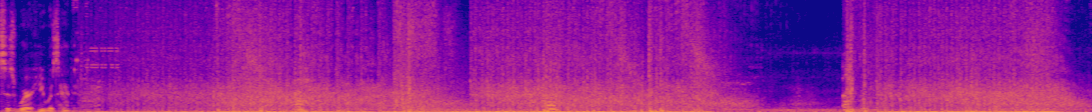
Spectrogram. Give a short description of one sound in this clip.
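Gunfire and explosions crackle loudly in a battle.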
